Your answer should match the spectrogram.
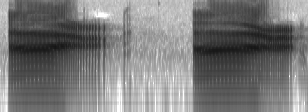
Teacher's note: Kalau ain dilafalkan dia dari bagian tengah tenggorokan.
